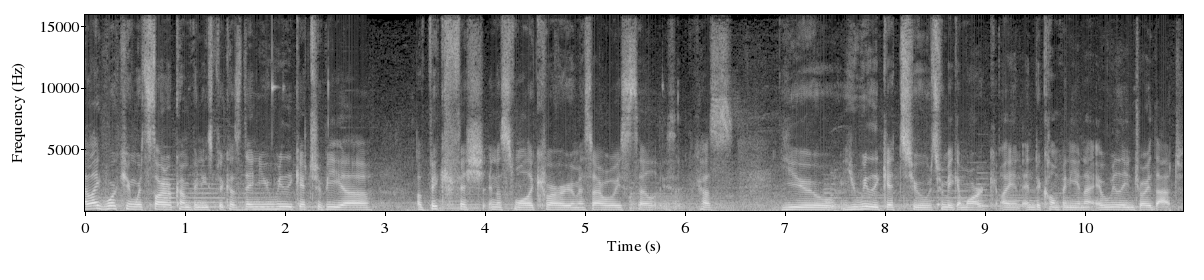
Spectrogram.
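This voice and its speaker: Noticeable background noise sits behind this woman's fairly low voice. She talks very fast with fairly even intonation. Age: 20s. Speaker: business consultant and university student. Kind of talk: interview monologue. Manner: halting, many fillers.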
